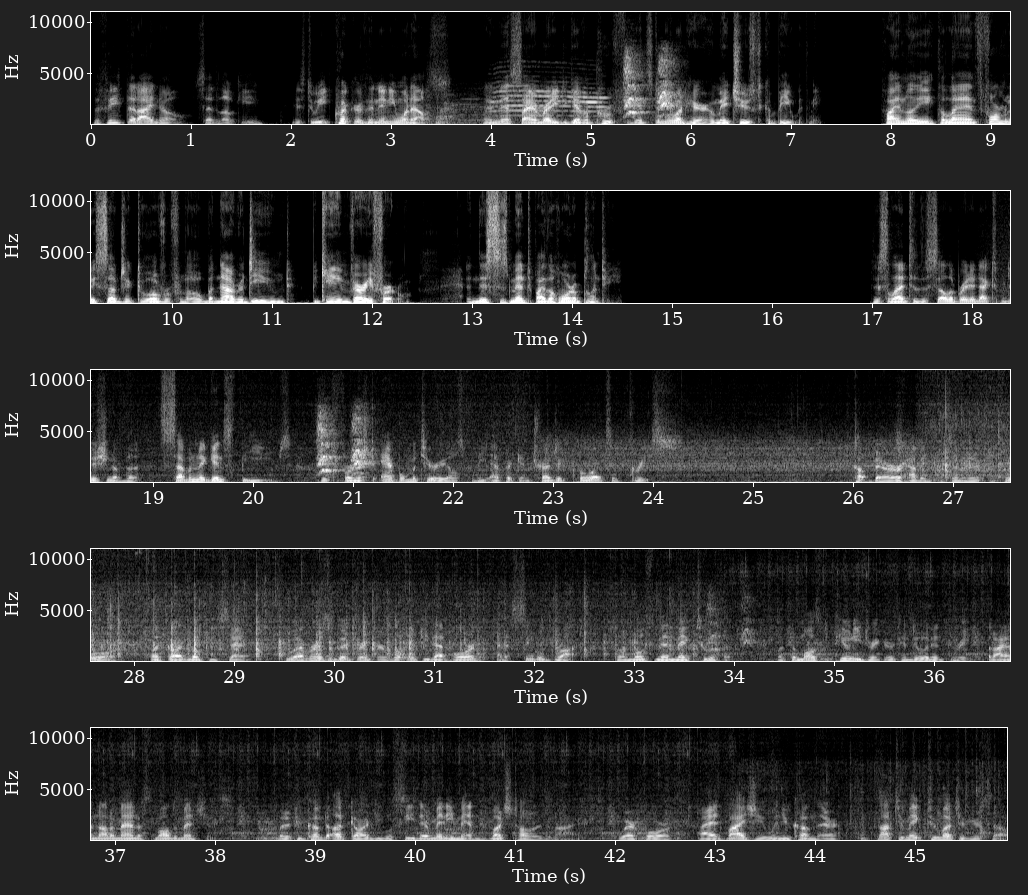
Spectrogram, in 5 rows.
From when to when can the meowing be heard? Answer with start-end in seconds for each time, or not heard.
2.6-5.2.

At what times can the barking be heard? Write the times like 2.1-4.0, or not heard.
5.3-6.0, 20.6-21.2, 33.7-34.4.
